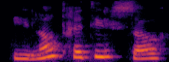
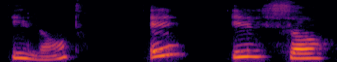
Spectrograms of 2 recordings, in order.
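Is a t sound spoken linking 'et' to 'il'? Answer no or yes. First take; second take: yes; no. First: A t sound links et and il. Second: No t sound links et and il. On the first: The speaker calls it wrong. "Je ne peux pas dire, ... C'est très incorrect" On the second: The speaker calls it right. "Je dis"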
